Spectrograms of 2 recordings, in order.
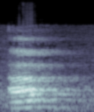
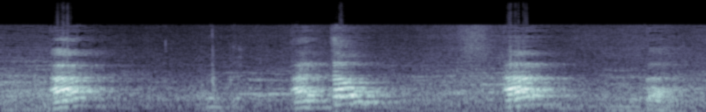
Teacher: Jadi di situ kita tahu bahwa makhrajnya dua bibir. Asy-syafatain.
